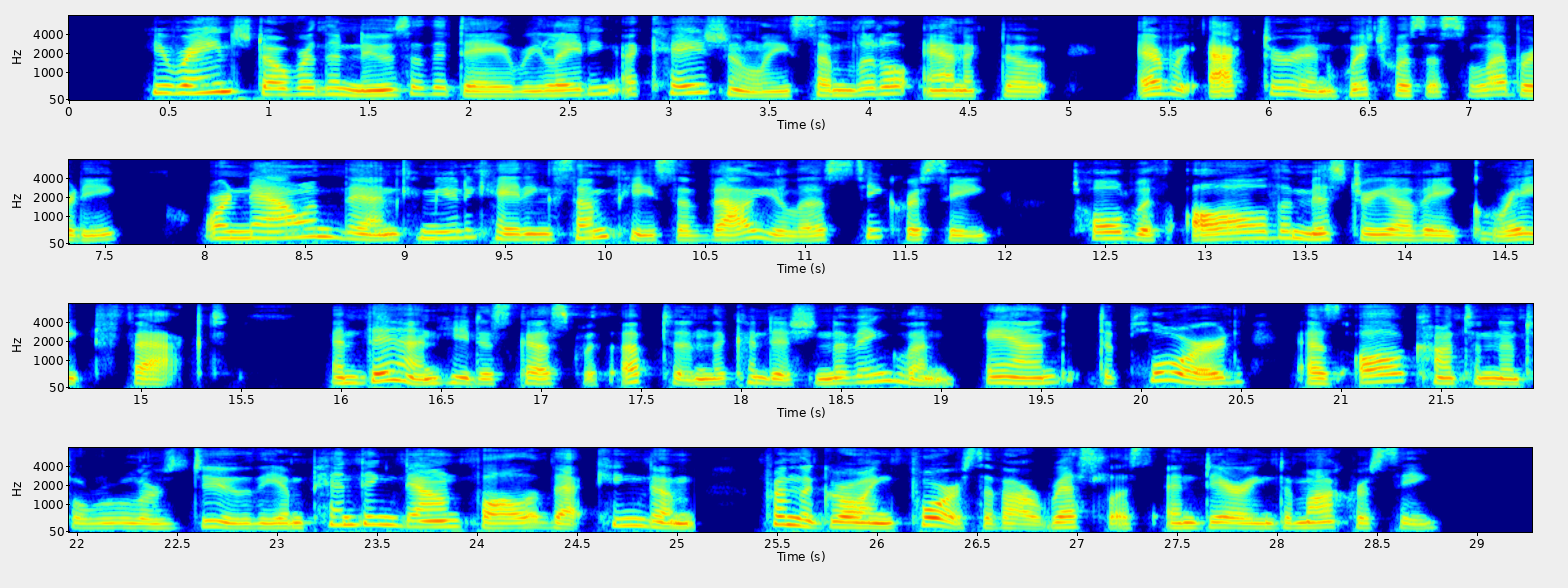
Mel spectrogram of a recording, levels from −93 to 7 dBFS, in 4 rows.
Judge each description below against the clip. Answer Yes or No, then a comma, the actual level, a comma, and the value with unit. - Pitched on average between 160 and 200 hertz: Yes, high, 190 Hz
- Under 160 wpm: Yes, average, 150 wpm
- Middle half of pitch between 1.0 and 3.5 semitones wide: No, average, 4.8 semitones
